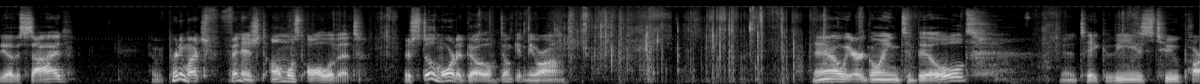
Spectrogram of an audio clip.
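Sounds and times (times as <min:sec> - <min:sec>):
paper booklet crinkling: 0:02.5 - 0:09.1, 0:10.4 - 0:11.6.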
